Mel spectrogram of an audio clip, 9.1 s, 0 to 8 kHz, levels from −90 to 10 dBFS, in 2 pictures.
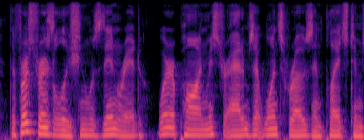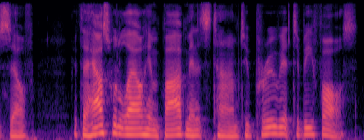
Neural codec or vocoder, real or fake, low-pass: none; real; 7.2 kHz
